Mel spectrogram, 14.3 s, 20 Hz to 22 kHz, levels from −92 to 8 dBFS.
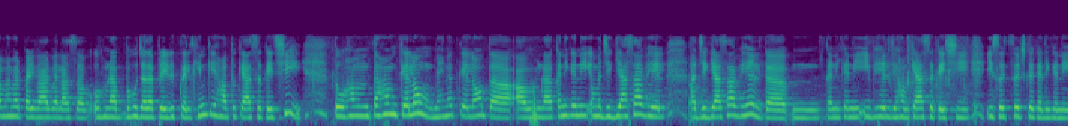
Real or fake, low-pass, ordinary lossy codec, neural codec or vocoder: real; none; none; none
